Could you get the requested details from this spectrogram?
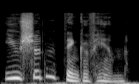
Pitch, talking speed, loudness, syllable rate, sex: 210 Hz, 215 wpm, -16 LUFS, 4.1 syllables/s, female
